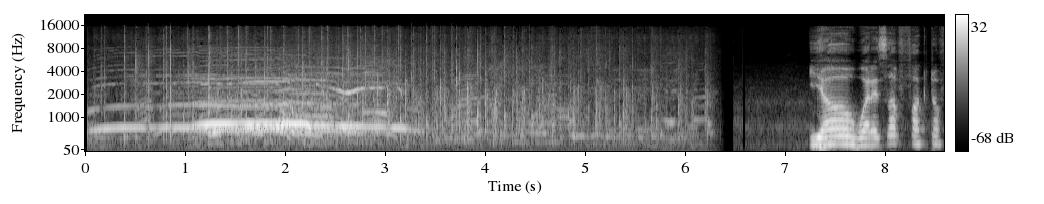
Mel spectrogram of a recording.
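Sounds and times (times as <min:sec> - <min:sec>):
whoops and cheering voices: 0:00.0 - 0:05.0
crowd applauding: 0:00.0 - 0:06.4
speech: 0:07.3 - 0:08.5.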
